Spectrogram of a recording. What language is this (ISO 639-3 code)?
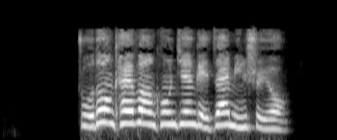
zho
